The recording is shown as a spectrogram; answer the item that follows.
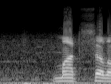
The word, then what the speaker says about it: Monticello: I believe it's Monticello, Arkansas, not Monticello, I think. I know in Northeast Texas there's a Monticello, Texas, and I was kind of figuring might go with the same pronunciation.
